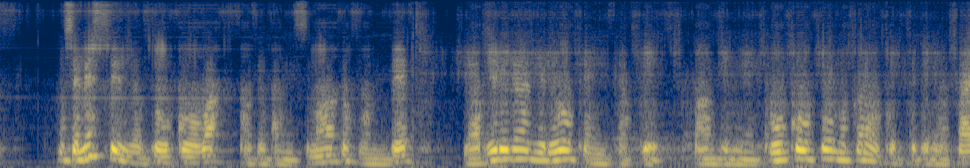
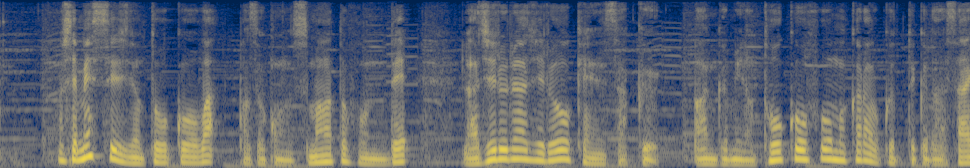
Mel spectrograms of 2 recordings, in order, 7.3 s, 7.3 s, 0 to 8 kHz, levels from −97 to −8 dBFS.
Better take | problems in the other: second | noise reduction (neural separator model SepFormer DNS4)

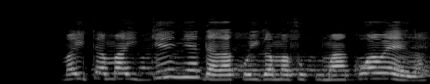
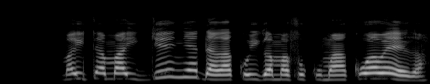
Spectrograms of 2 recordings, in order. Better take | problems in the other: second | room echo; dies away in 1.4 s

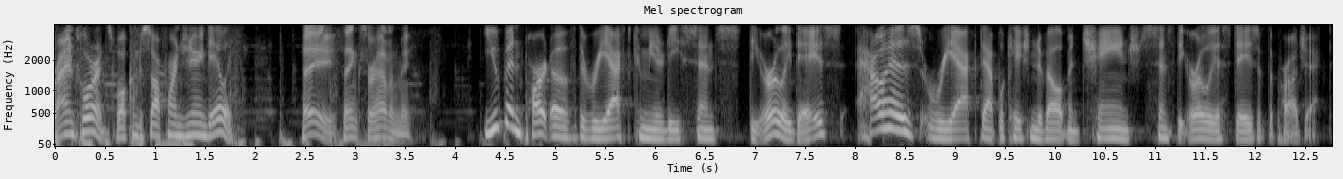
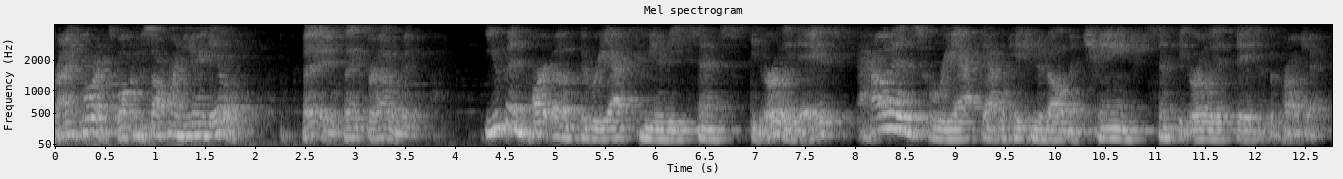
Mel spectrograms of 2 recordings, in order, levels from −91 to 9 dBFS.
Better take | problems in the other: first | room echo; dies away in 1 s

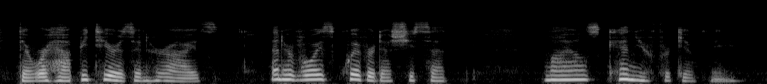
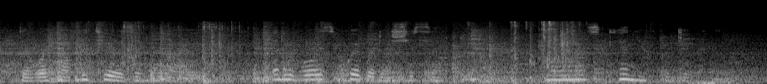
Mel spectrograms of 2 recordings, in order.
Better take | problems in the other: first | background sound (Train); 2 dB below the speech

